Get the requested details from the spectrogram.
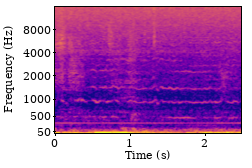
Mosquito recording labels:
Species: Anopheles arabiensis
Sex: female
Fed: unfed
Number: one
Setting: cup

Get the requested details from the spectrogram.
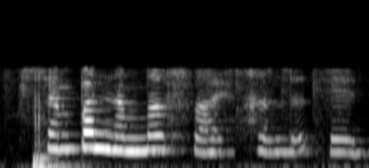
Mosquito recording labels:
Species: no mosquito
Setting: cup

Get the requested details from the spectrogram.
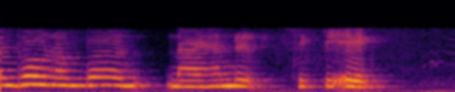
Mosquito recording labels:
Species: no mosquito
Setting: cup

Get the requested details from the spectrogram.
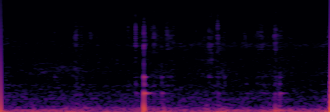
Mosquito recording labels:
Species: Aedes aegypti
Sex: female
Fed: unfed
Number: one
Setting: cup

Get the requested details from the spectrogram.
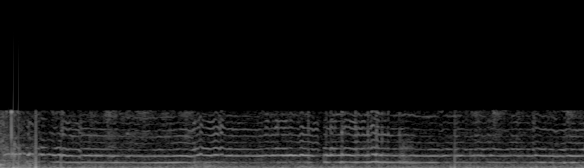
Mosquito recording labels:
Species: mosquito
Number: one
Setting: cup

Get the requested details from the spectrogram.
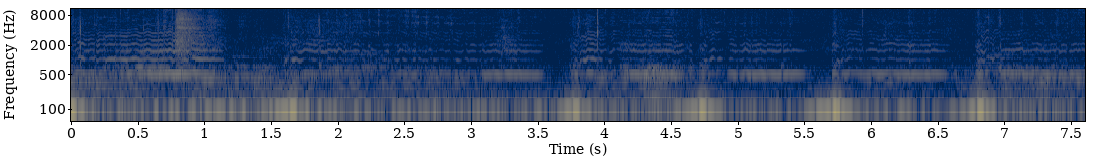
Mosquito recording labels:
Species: Anopheles arabiensis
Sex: female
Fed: unfed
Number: one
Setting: cup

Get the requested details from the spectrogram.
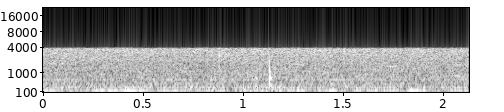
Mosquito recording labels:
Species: Anopheles gambiae s.s.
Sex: female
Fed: unfed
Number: one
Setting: insect culture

